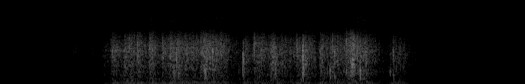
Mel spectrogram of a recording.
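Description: A plastic sheet rustles and crinkles.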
